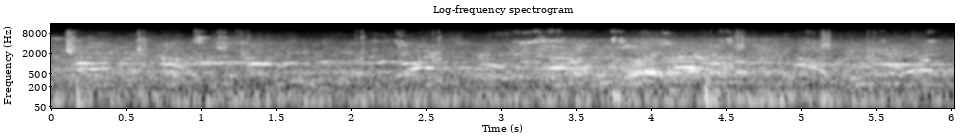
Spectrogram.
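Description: A basketball bounced several times on a hardwood court, sharp single bounces at uneven intervals, as a player dribbles at the free-throw line. Arena crowd voices chatter underneath.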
